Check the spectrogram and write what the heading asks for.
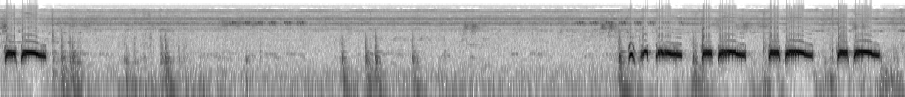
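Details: Spotted dove decoy calling in 'thúc gù' field-voice style to lure wild doves for trapping: a brief coo opens, then several seconds of soft rustling and a high insect whine, before a run of loud paired coos returns near the end.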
